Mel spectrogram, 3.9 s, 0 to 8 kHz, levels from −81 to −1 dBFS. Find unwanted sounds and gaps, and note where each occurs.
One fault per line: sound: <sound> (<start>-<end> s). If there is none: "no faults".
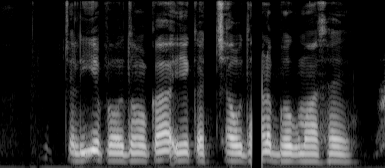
sound: dropout (2.5-2.6 s)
